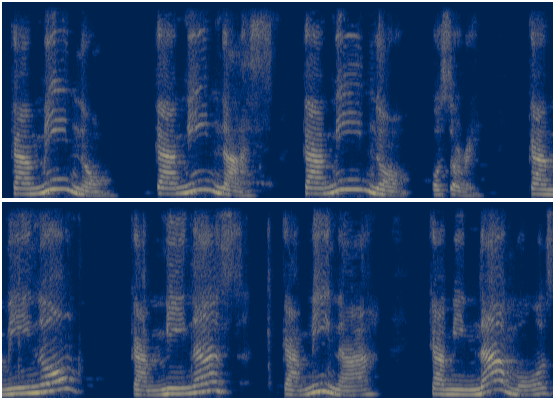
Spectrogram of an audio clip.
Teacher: the strongest syllable is not the last one, it's the second to last.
